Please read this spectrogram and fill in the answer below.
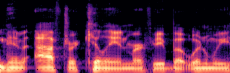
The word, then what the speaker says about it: Cillian Murphy: No, it's spelled with a C, but it's Killian Murphy.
